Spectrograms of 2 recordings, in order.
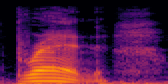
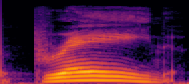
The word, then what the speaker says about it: brain: 接下来 brain 这个字之前 Jonathan 好像有教过，但是很多人还是会念成 brain，或者是发音比较不完整的不完整的长母音 A，那这边我们要念成长母音 A，可以试着讲，假装你在念字母 A，就是要把这个声音念出来，所以会是 brain on the human brain，要注意回去自己听自己的声音是不是有念出 A 这个声音， the human brain。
